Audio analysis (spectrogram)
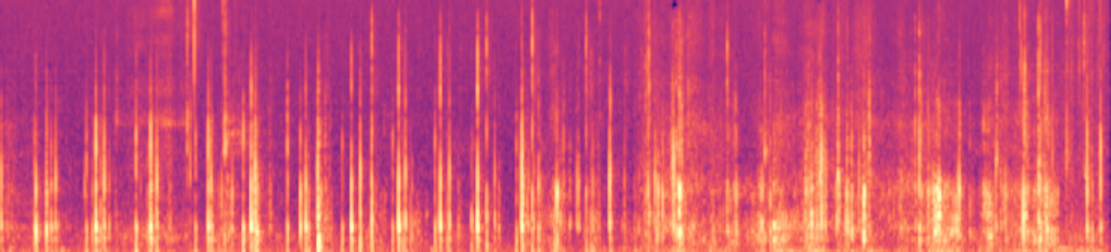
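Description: An empty white leather sneaker is held up close while long nails tap and scratch across its leather upper and lace area. The result is a dense run of quick, dry clicks and taps mixed with soft scratching rustles, with sharp, short peaks throughout the clip.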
